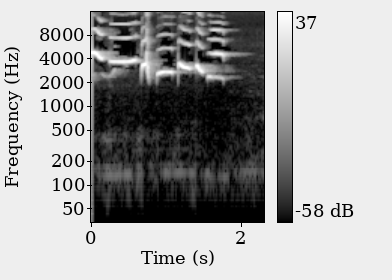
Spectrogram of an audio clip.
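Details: Oriental magpie-robin (kacer) lure song for training birds whose voice is not yet open: clean sustained whistles at steady pitch, then several falling slurred notes, ending in silence.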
